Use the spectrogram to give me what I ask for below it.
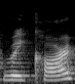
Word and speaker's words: record: record quiere decir grabar haciendo énfasis en la última sílaba record quiere decir grabar la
